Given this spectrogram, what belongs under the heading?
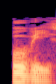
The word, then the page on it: pubis: espagnol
